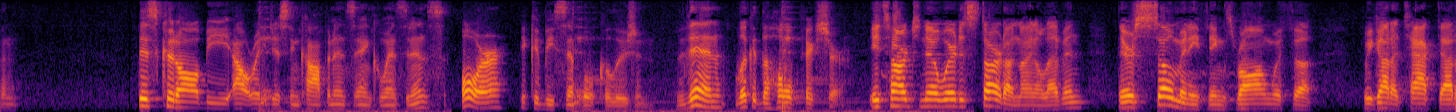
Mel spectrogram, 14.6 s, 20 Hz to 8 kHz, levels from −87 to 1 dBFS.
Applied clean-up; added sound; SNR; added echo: neural separator model SepFormer DNS4.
